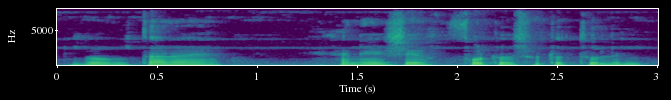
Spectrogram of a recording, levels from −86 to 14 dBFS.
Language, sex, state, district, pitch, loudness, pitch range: Bengali, male, Tripura, West Tripura, 150 Hz, -20 LUFS, 145-150 Hz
